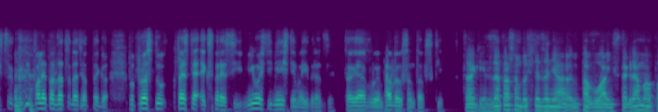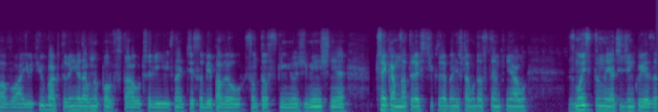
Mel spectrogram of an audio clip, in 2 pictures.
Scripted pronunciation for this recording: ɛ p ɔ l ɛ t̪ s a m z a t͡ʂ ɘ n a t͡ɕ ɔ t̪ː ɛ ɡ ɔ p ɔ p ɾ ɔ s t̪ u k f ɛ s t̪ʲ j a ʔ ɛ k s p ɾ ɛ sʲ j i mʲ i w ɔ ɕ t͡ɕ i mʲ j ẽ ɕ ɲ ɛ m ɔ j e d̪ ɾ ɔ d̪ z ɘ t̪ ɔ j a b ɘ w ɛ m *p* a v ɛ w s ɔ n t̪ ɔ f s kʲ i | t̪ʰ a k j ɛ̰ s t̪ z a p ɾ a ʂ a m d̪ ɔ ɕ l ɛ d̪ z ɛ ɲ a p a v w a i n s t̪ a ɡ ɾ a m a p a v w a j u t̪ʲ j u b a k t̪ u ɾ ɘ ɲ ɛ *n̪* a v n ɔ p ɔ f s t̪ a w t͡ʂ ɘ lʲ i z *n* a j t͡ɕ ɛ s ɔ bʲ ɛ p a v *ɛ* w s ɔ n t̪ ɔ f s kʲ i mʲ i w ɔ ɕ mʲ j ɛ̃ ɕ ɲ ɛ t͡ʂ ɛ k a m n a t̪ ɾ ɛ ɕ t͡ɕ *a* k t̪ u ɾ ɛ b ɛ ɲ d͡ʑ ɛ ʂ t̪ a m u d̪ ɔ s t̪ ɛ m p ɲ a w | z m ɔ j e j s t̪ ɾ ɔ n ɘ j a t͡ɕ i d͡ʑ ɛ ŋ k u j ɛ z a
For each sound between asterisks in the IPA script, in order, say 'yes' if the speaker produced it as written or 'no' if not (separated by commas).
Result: yes, no, yes, yes, no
